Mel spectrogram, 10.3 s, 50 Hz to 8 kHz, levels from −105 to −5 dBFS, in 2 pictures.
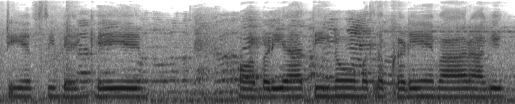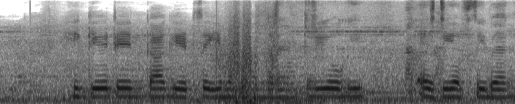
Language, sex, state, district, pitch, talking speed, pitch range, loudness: Hindi, female, Uttar Pradesh, Budaun, 195 Hz, 155 wpm, 180-195 Hz, -20 LUFS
